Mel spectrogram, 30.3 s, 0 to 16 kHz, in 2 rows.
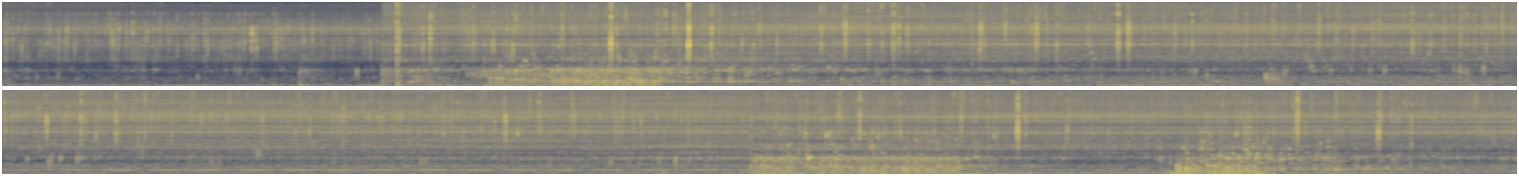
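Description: Underwater sound picked up by a camera submerged while snorkeling: a muffled watery wash with three louder bubbling, gurgling rushes, about 5 seconds in, around 23 seconds and near 27 seconds. Between them a steady low hum runs.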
